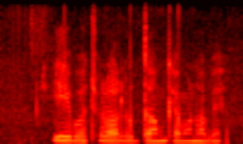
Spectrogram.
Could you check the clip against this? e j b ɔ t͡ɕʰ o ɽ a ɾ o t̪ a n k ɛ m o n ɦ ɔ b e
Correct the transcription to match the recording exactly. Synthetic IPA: e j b ɔ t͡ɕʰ o ɾ a l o d̪ a m k ɛ m o n ɦ ɔ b e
